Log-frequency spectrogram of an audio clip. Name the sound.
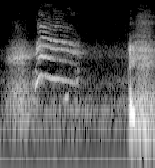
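cat crying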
